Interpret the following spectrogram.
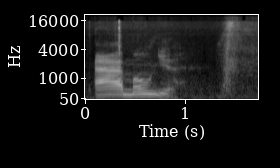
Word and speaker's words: Iamonia: Chad Ryan Lake I ammonia it's just too hard to say I ammonia so everybody says ammonia if you got a real thick accent you could be like amonia and then you're kind of pronouncing it correctly come on big bass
